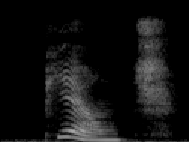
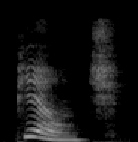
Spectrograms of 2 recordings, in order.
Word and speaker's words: pięć: Y casa, también, con un cambio, entonces, chi, pero siempre es pięć. Pronuncia conmigo, pięć, pięć.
